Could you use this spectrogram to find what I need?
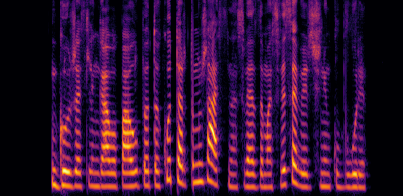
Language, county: Lithuanian, Kaunas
